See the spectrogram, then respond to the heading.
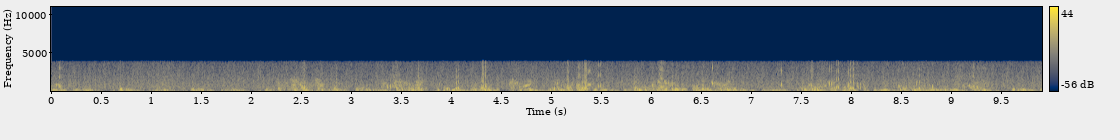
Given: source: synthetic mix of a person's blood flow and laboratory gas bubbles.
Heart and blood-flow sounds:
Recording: Doppler ultrasound of blood flow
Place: precordium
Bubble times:
0.00-0.18 s: bubbles
2.23-2.92 s: bubbles
3.02-3.19 s: bubbles
3.28-3.77 s: bubbles
3.83-4.16 s: bubbles
4.18-4.50 s: bubbles
4.56-4.86 s: bubbles
4.96-5.53 s: bubbles
5.82-6.37 s: bubbles
6.40-6.84 s: bubbles
7.27-7.34 s: bubbles
7.43-8.17 s: bubbles
8.44-9.00 s: bubbles
9.10-9.38 s: bubbles
9.89-9.92 s: bubbles
From the record:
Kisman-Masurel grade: 333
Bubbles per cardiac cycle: rolling drumbeat, 9 or more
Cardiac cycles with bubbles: 50 to 99%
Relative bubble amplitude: loud (0.450 to 0.775)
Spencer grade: 3 (all of the cardiac periods contain showers or single bubble signals, but not dominating or overriding the cardiac motion signals)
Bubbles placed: anywhere in the cardiac cycle

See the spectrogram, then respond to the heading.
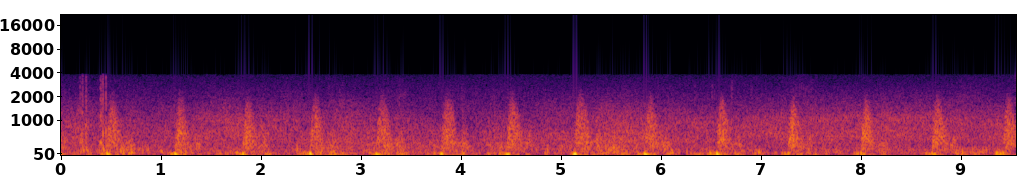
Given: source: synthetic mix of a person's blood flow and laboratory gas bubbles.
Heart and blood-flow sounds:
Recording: Doppler ultrasound of blood flow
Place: subclavian vein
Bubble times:
0.00-0.02 s: bubbles
0.05-0.31 s: bubbles
0.39-0.49 s: bubbles
From the record:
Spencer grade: 1 (occasional bubble signal discernible with the cardiac motion signal, with majority of cardiac periods free of bubbles)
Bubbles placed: anywhere in the cardiac cycle

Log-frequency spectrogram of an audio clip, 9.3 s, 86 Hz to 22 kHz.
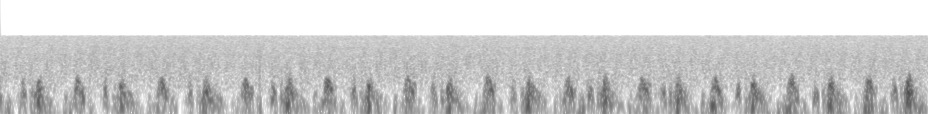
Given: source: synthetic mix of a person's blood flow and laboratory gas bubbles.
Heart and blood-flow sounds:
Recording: Doppler ultrasound of blood flow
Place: precordium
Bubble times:
no bubbles
From the record:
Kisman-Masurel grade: 000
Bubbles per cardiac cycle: 0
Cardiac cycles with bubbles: 0%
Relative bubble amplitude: no bubbles discernible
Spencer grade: 0 (complete lack of bubble signals)

